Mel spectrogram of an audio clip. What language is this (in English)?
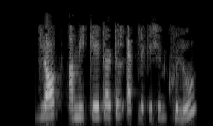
Assamese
